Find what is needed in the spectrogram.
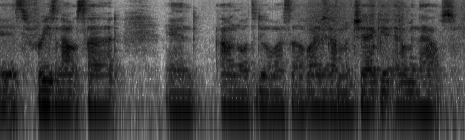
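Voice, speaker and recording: With noticeable background noise and audible room echo, a man speaks at a fairly quick pace in a fairly low pitch and a monotone, flat intonation. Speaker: YouTuber. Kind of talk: casual vlog review. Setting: at home.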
